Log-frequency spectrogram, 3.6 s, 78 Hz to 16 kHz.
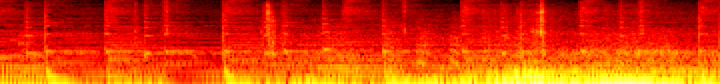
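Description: BMW E30 engine turning over on its starter motor, a few low chugging cranks that build into a rising, rumbling catch, close and loud with no talking.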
